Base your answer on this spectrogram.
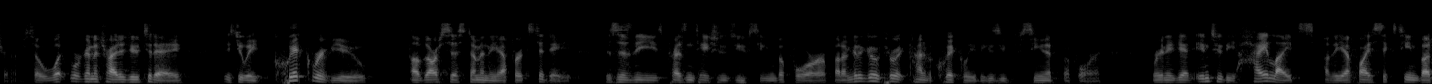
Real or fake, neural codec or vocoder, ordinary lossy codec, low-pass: fake; codec, 16 kHz, 4 kbps, FunCodec, trained on Chinese and English, 50 frames a second; MP3, 32 kbps; 7.2 kHz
